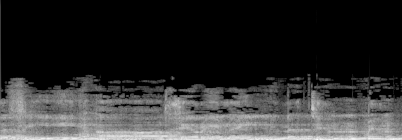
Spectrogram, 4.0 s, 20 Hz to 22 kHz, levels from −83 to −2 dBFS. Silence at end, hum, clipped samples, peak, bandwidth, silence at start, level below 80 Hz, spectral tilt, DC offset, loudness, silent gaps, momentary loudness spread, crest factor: 0 s; none; under 0.1%; 0 dBFS; 10 kHz; 0 s; -38 dBFS; -6 dB/octave; under 0.1%; -13 LUFS; none; 1 LU; 12 dB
